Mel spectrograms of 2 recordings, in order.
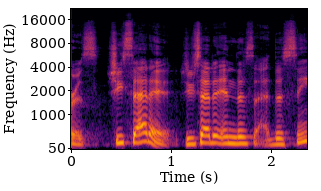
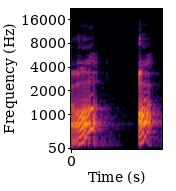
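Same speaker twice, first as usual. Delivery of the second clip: imitated group gasp, high-pitched; short, high shocked "oh"s, mimicking onlookers; mock shocked reaction; 8 semitones higher than usual. Everyone reacts shocked to Toya's line.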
